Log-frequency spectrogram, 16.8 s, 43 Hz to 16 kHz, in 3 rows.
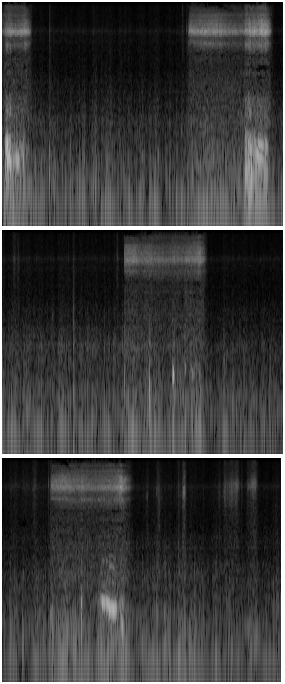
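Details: Chestnut snoring: four long, hissy breaths with a whistling, snorting edge, roughly 12 a minute, against quiet room noise.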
